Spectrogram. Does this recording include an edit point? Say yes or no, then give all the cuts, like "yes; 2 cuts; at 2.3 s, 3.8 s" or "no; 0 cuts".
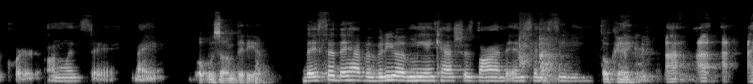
yes; 2 cuts; at 1.8 s, 5.9 s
